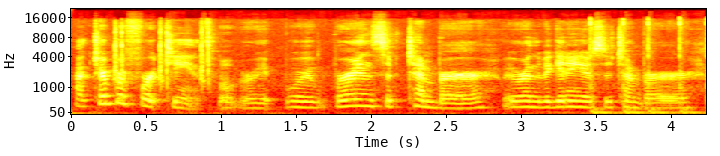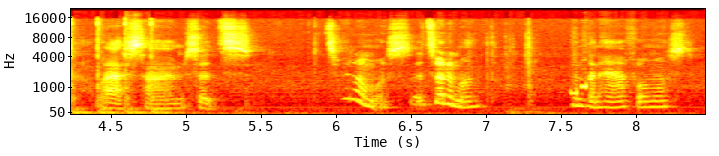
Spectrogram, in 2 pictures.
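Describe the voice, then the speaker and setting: A woman's voice: animated, a bit bright, a little hiss or hum. A woman in her late twenties making chatty asides while playing through a game. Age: late 20s. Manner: chatty asides, quick and lowered. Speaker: streamer. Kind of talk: casual game playthrough. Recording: clear music behind.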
